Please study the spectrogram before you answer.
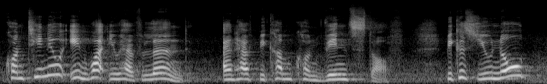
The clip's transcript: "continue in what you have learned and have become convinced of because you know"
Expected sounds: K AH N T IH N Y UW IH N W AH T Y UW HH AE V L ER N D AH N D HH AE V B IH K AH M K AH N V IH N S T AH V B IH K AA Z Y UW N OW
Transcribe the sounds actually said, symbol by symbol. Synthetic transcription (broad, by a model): K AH N T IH N Y UW IH N W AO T Y UW HH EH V L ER N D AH N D HH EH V B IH K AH M K AH N V IH N S T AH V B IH K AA S Y UW N OW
